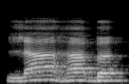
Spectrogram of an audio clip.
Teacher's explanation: یہاں با کو ساکن کر دیں گے وقف کی وجہ سے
